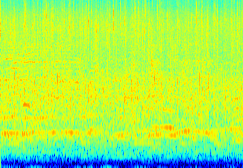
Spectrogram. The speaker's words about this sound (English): Come on, clap again, clap again, clap again, clap again, clap again, clap again.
